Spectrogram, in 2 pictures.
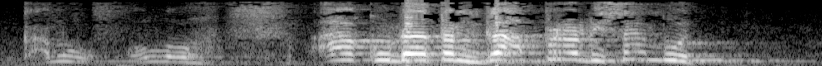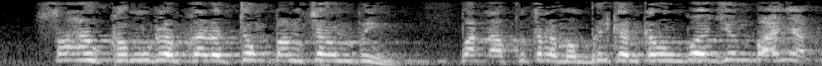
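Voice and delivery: high, loud scolding complaint; controlled anger. Acted. Husband angrily complains his wife never greets him, loud scolding. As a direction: scold her, angry but still in control. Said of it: "Dia marah, marah gitu, tapi masih ada kesadaran".

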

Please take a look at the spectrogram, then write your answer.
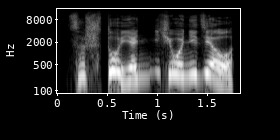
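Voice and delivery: very high, loud frightened cry; desperate protest. A narrator's reading. Seized Minty protests she did nothing, desperate high cry. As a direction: wail your innocence at high pitch.

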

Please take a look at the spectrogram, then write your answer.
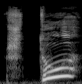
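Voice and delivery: very high startled question; high-pitched shock; astonished. A narrator's reading. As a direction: squeak it in disbelief. Merchant astonished by the news.

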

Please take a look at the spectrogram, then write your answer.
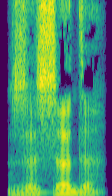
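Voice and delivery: low, soft words through shut lips; through closed lips. Acted. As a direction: ask without opening your mouth. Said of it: "не разжимая губ". (сквозь сжатые губы)

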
